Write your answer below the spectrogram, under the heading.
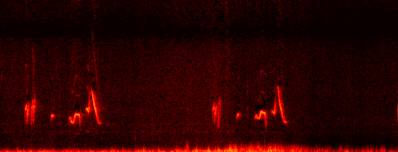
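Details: Mountain red-whiskered bulbul singing in the 'forest voice' style used to stir up decoy birds. Two short, bright warbled phrases about two seconds apart, each ending in a rising-falling whistle, over a steady low rumble.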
